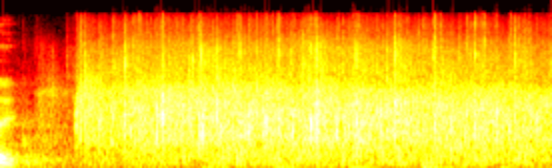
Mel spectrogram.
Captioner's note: applause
